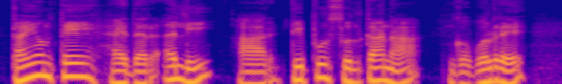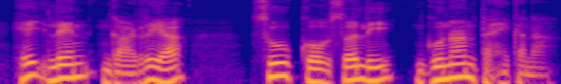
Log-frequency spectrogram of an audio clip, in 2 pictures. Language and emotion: Santali, neutral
